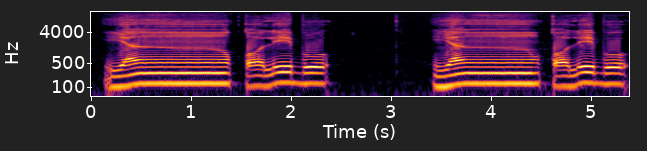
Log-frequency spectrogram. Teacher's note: یہاں پر نون ساکن کے بعد حروف اخفا کا قاف آیا ہے، یہاں پر اخفا حقیقی ہوگا، غنہ بھی کریں گے اور قاف کو پر بھی پڑھا جائے گا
